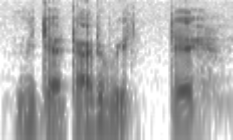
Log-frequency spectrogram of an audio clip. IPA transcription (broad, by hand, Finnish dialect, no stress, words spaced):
mitæ tɑrʋitːeː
